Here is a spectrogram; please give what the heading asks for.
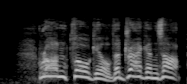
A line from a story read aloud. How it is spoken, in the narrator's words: yelled Jack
